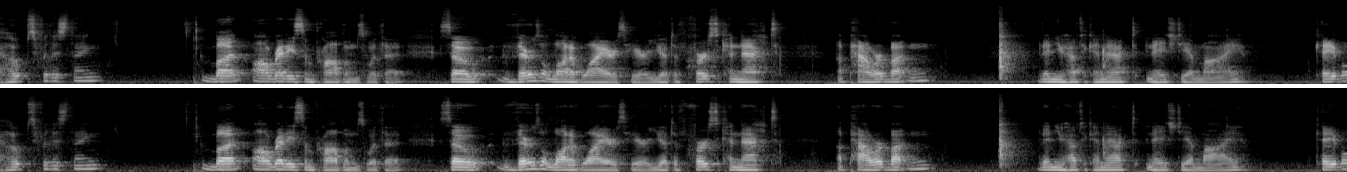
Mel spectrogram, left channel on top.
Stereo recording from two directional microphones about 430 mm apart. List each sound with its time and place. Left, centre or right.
0.0 s speech: centre
6.8 s speech: right
10.3 s speech: right
13.1 s a sound: right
